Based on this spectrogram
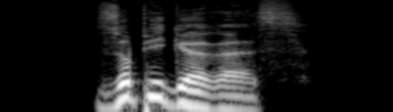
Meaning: strong/mixed nominative/accusative neuter singular comparative degree of suppig
- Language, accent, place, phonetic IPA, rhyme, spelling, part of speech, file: German, Germany, Berlin, [ˈzʊpɪɡəʁəs], -ʊpɪɡəʁəs, suppigeres, adjective, De-suppigeres.ogg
